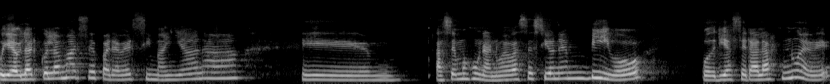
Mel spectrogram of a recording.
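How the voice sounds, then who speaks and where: A woman with an ordinary speaking voice, fairly high pitch, ordinary pitch variation, and a fairly slow pace. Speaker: university lecturer. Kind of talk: online lecture. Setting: live video session.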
